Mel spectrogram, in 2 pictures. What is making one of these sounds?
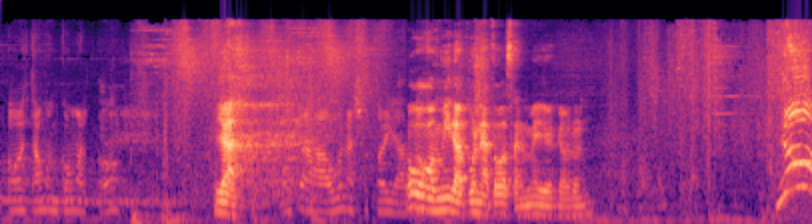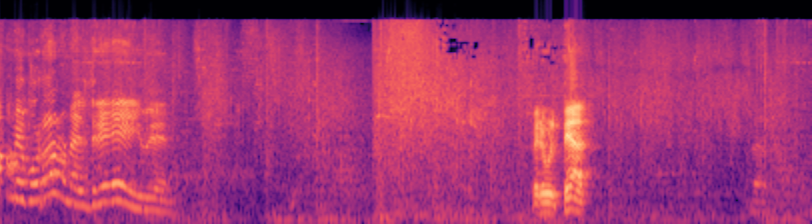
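Fighting sound effects clash and burst with magic whooshes.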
